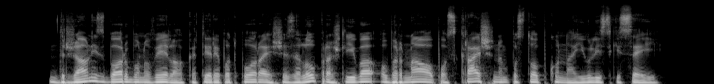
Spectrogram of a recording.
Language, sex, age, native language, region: Slovenian, male, 18-29, Slovenian, Southeast Slovenia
